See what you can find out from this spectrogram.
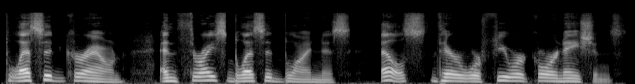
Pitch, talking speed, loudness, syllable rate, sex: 145 Hz, 95 wpm, -19 LUFS, 4.0 syllables/s, male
